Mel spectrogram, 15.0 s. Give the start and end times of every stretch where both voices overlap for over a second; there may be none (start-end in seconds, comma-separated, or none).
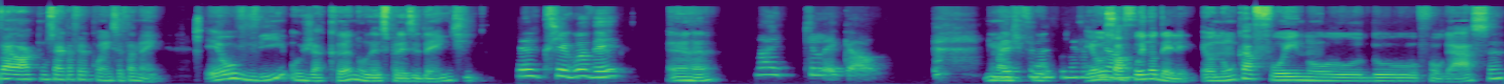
9.9-11.4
